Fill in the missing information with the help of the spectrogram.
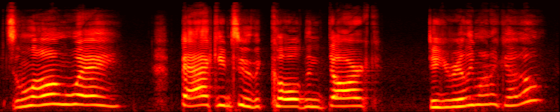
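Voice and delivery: high, earnest hero voice; gently hesitant lover boy; mock Orpheus. Orpheus warning Eurydice in a high mock voice. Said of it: "And Orpheus is like".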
